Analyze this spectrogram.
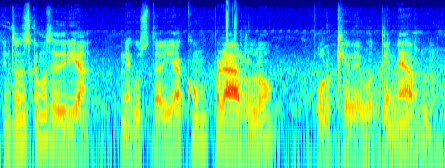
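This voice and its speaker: A man teaching a language lesson, asking a prompt and then saying each answer slowly twice. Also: medium pitch. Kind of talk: slow spoken drill lesson. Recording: dull lo-fi recording with faint noise.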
